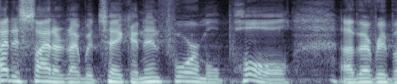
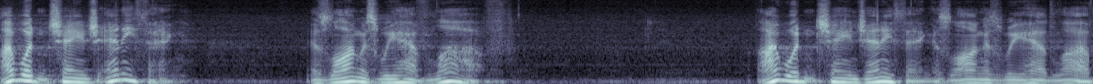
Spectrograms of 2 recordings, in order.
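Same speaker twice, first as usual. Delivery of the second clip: mock serene, very calm, sweet voice; 2 semitones lower, 4 dB quieter than usual. Retelling asking Carrie what she'd change about the house, imitating Carrie's calm, sweet voice. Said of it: "said in a very calm, sweet voice".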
